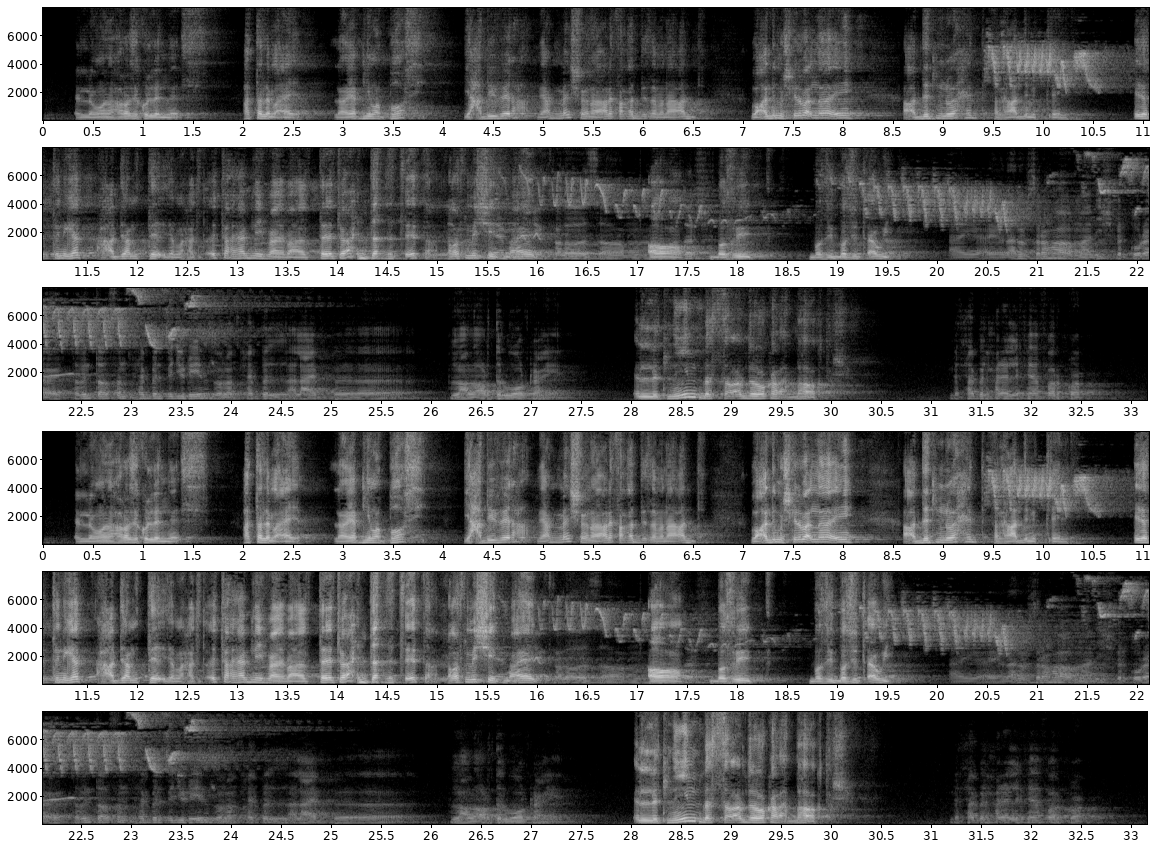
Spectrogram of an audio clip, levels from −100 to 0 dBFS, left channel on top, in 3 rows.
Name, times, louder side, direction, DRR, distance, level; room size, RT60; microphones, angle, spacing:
voice 1, 0.3-1.6 2.0-2.6 2.9-3.8 4.2-6.5 7.1-8.1 8.6-10.3 10.9-16.0 17.1-17.5 17.7-18.1 18.7-19.6 28.0-30.2, right 5 dB, 80° right, 0.9 m, -29 dB
sound 1, 9.4-11.1 12.6-13.6 15.5-18.5 18.8-24.0, right 1 dB, ahead, 1.2 m, -40 dB
voice 2, 14.9-18.2 20.1-25.9 26.2-27.3 31.2-32.5, left 1 dB, 40° left, 3.4 m, -46 dB
28.0 x 21.5 x 8.9 m
head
